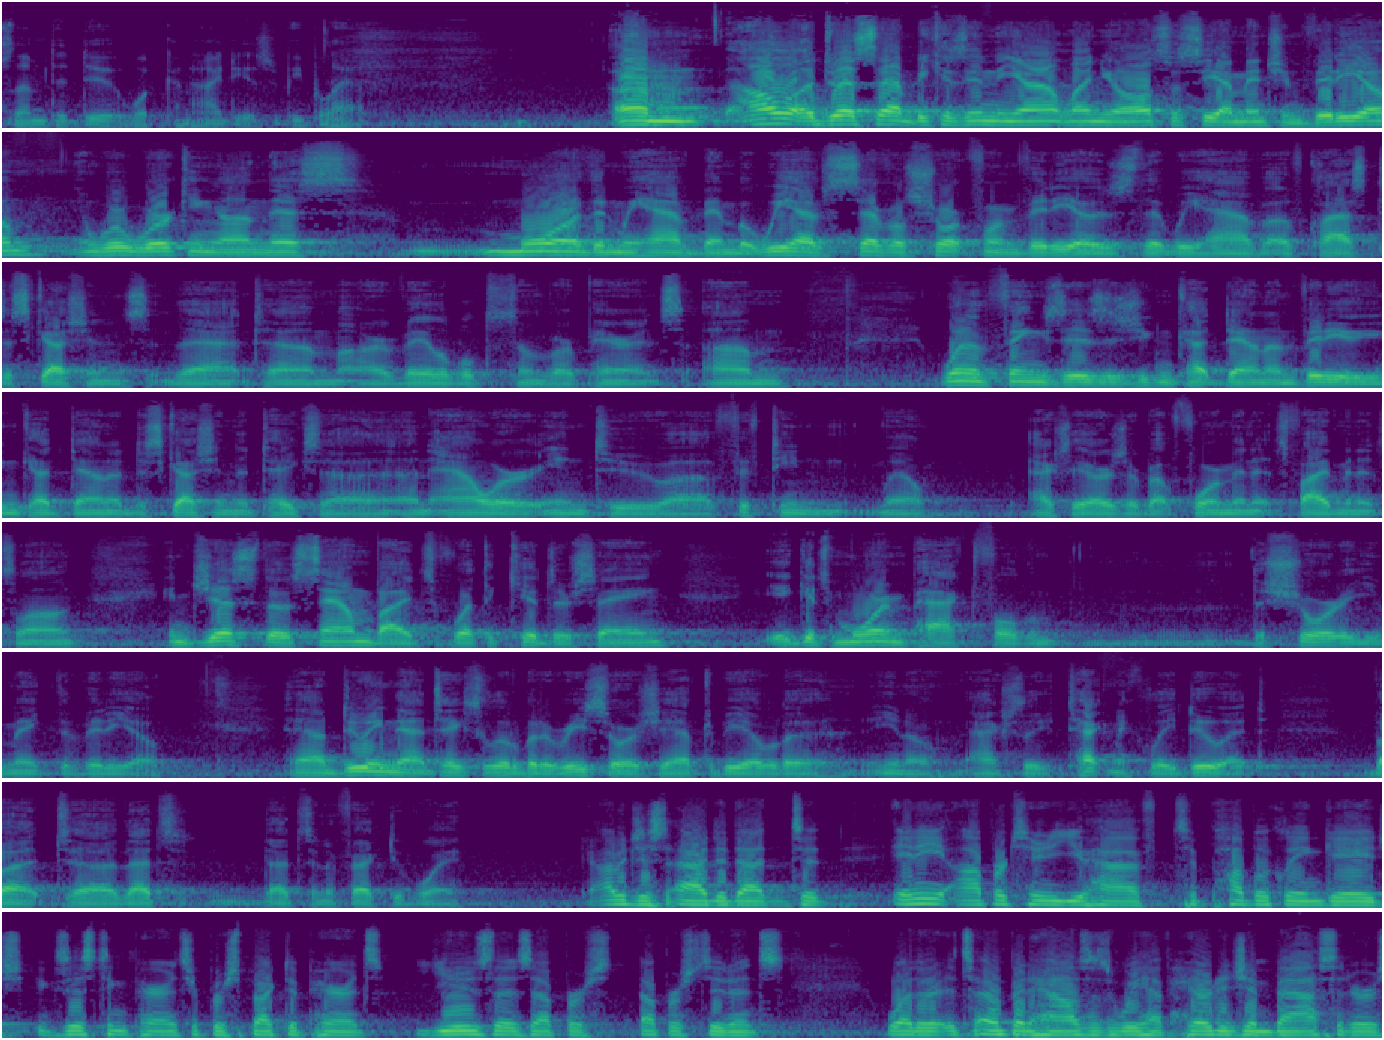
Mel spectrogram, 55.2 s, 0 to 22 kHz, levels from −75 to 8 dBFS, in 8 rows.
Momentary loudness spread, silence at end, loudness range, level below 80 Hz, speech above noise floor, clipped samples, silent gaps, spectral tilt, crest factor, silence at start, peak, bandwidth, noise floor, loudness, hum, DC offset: 14 LU; 0 s; 9 LU; -52 dBFS; 25 dB; under 0.1%; none; -6 dB/octave; 14 dB; 0 s; -8 dBFS; 18.5 kHz; -46 dBFS; -22 LUFS; none; under 0.1%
